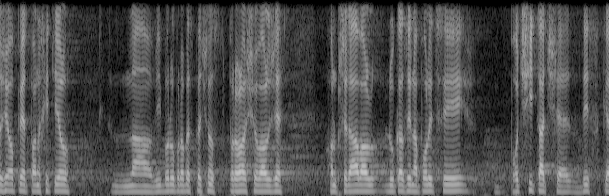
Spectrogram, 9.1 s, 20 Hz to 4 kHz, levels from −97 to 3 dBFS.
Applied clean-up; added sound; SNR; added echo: none; none; none; none.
